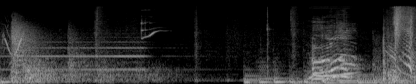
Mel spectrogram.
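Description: Cartoon soundtrack of music and sound effects: a sudden crash-like hit with a falling sweep, held music notes, and a short rising chirp about a second and a half in. After a brief lull the music comes back with a wavering, warbling sound, and another sharp hit lands at the end.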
